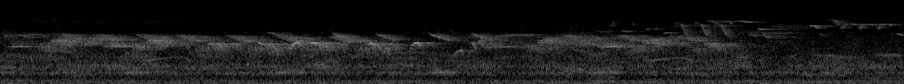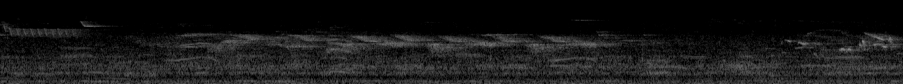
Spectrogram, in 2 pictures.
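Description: Small birds singing: runs of rapid, repeated down-slurred chirps that come and go, with a higher, thin trill in the middle.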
